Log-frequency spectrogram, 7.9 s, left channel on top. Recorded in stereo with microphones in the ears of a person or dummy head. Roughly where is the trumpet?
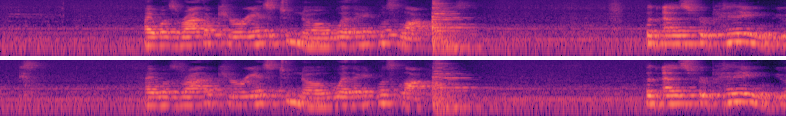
No trumpet in this recording.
